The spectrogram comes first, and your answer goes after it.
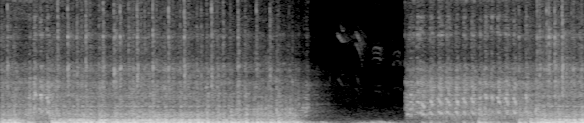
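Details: Motorcycle with two same-size air holes in each one while balancing air and fuel: ragged, loping beat that nearly dies midway, then picks back up uneven; running rough, owner judges it "kind of close".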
